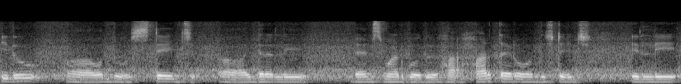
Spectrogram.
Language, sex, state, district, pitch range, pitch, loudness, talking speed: Kannada, male, Karnataka, Dakshina Kannada, 115-145 Hz, 120 Hz, -15 LUFS, 125 wpm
